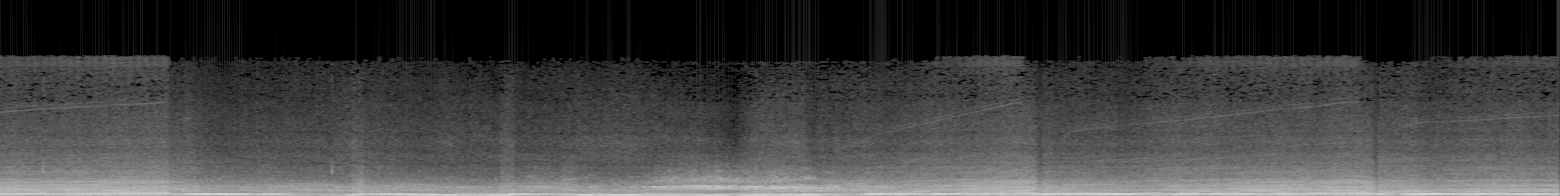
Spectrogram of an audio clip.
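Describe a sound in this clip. A car engine revs high, drops as the car brakes, then climbs again through the gears.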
